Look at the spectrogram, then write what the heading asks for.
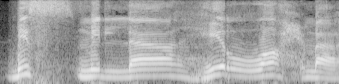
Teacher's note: بسم اللہ الرحمہ، یہاں را پر زبر ہے، را کو پر پڑھیں گے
